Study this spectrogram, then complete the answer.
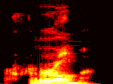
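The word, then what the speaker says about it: Ῥώμη: espíritu verdad lleva espíritus solamente va a llevar espíritu rudo cuando esté indicando que debe sonar fuerte Como por ejemplo en Roma verdad que se escribe Rome Entonces si no está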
